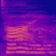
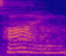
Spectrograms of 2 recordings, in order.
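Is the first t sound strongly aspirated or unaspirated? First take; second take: aspirated; aspirated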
